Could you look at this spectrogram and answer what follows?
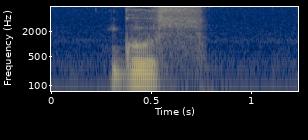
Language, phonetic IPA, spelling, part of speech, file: Polish, [ɡus], guz, noun, Pl-guz.ogg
